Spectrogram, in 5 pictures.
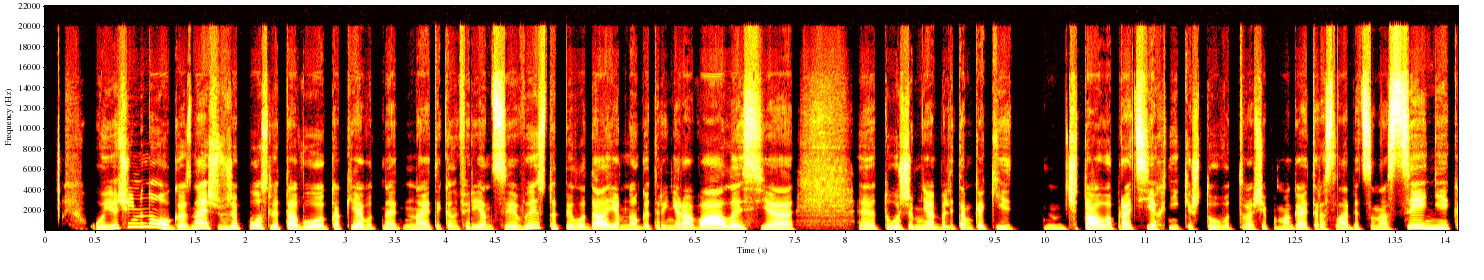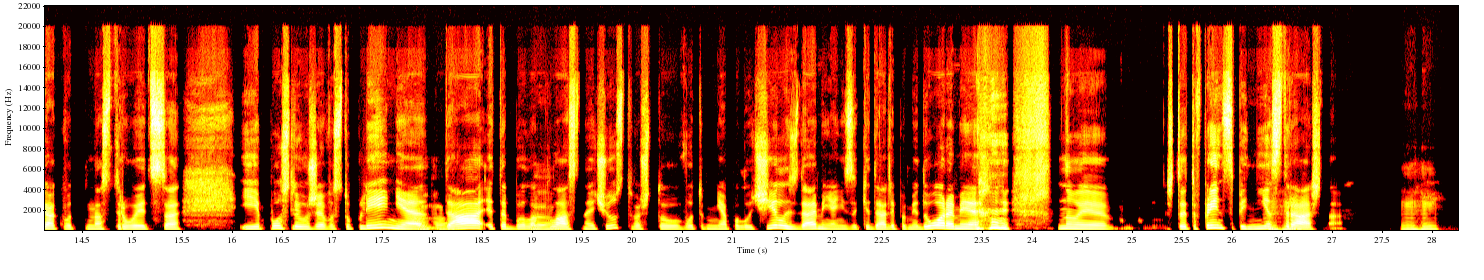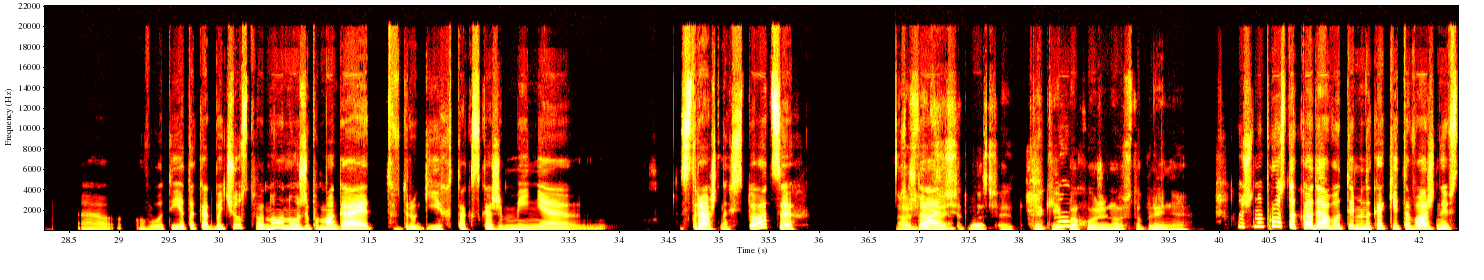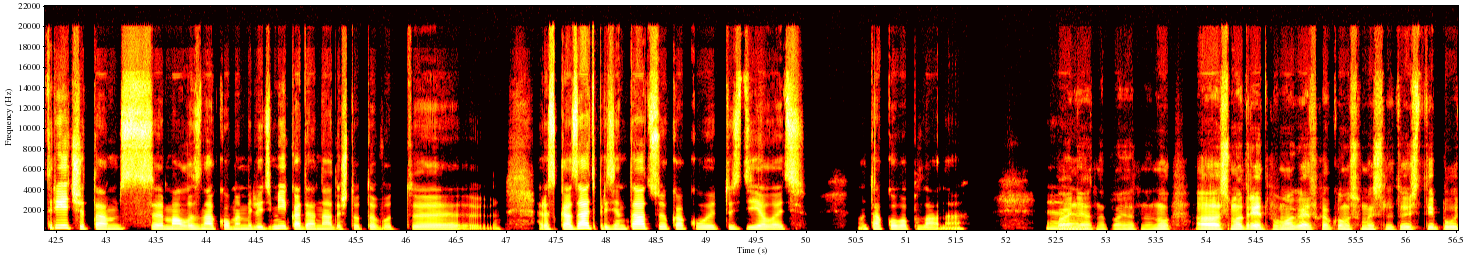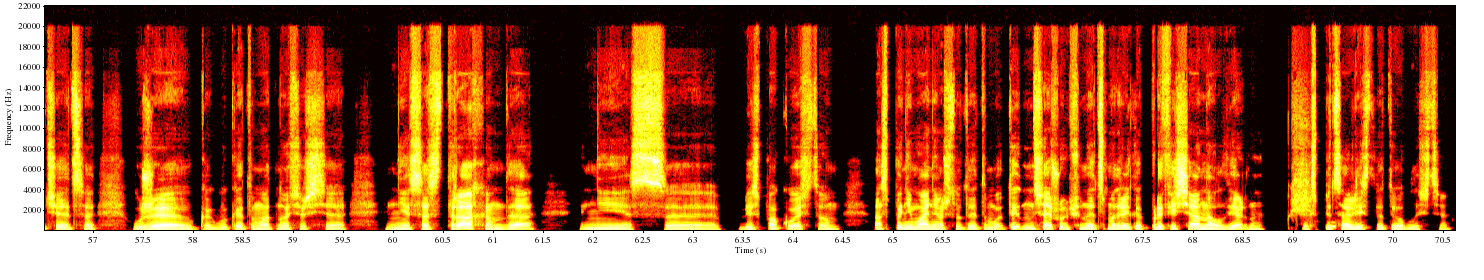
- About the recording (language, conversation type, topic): Russian, podcast, Как ты работаешь со своими страхами, чтобы их преодолеть?
- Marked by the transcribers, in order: tongue click; giggle; tapping; other noise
